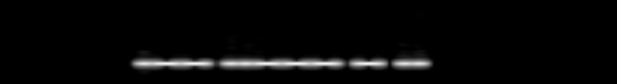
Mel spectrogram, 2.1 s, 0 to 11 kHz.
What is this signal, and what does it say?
Morse code, heard as a keyed tone, about 52 wpm, 700 Hz. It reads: W2TI
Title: K1USN SST QSO Practice - 50wpm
